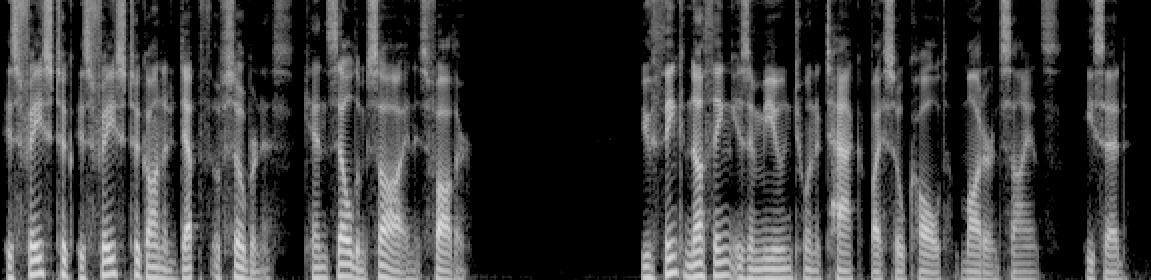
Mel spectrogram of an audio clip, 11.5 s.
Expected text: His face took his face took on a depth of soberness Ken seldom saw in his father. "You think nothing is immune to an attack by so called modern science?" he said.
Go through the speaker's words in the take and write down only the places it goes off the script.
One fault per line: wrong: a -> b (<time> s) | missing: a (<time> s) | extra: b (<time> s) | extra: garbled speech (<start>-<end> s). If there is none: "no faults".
no faults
